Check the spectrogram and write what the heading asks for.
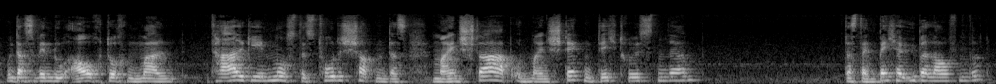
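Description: Chatty German preacher with a higher voice. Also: male voice, normal speed. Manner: conversational, asks listeners often. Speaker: preacher at a small church group. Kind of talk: informal sermon.

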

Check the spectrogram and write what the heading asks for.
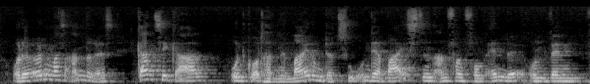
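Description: A man's voice: a little high, gravelly, reverberant. A man preaching a sermon, talking to the congregation casually, asking them questions and dropping in English phrases.

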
